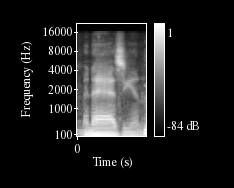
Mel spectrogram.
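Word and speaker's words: Minasian: Manassian.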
